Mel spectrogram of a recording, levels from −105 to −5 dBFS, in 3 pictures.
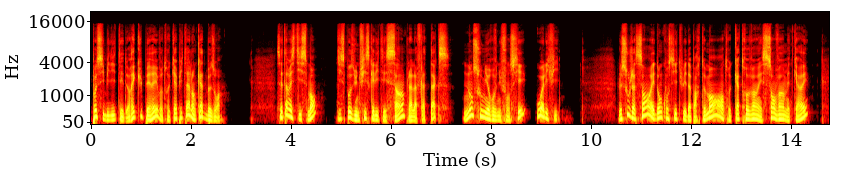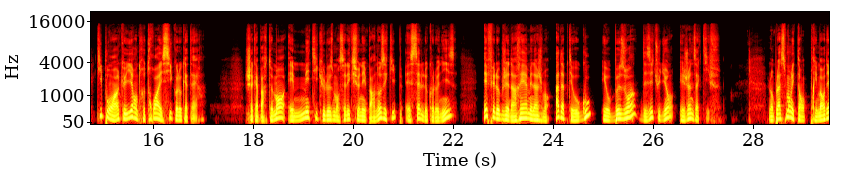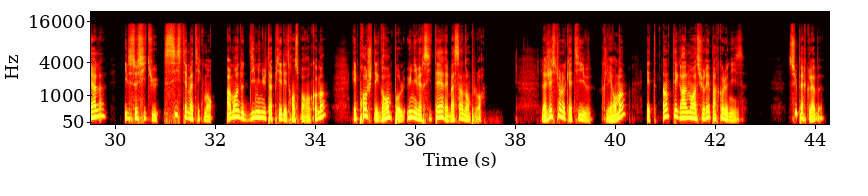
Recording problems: none

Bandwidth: 14.5 kHz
